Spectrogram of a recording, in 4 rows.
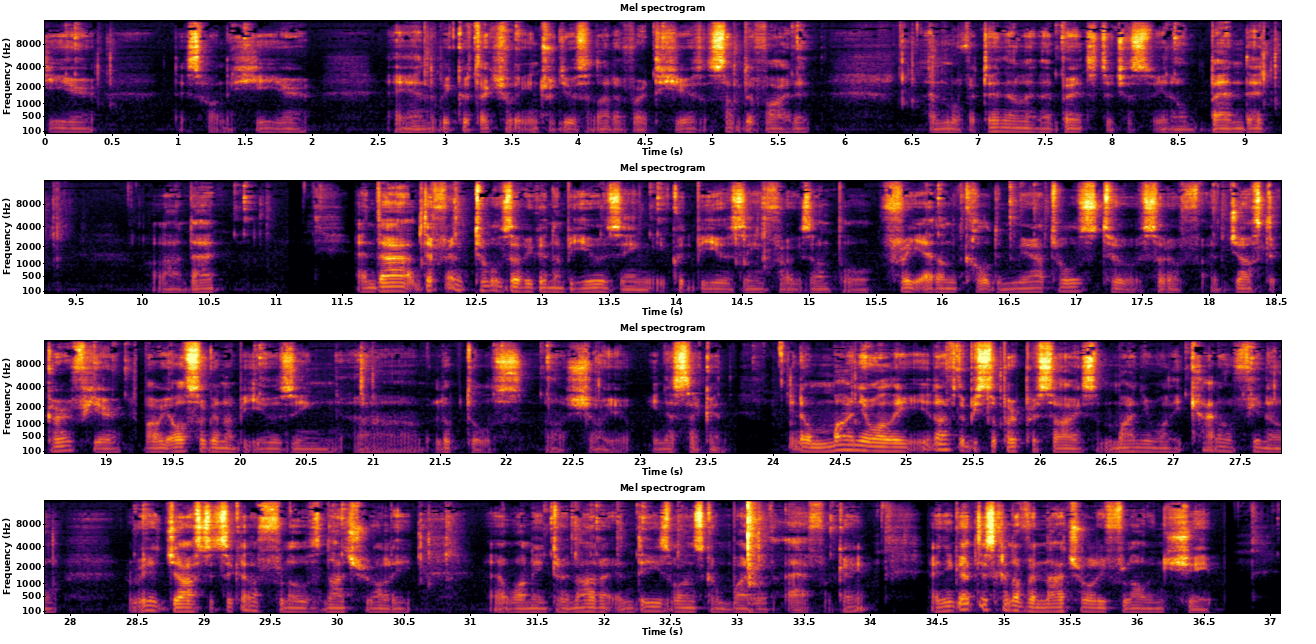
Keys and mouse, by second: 0.3 g, 2.7 Tab, 3.4-6.5 drag, 5.0 Tab, 6.2 g, 6.5-7.5 shift+middle drag, 7.5 shift+click, 8.2 middle click, 8.3-13.7 drag, 9.0 g, 12.0 g, 13.7 middle click, 13.8-25.3 drag, 14.2 g, 20.7 g, 21.9 middle click, 21.9 right click, 22.2 g, 23.9 g, 25.3-27.4 middle drag, 25.5 g, 27.4 click, 27.5 middle click, 27.6 g, 30.5 g, 31.7 click, 33.0 f, 34.0 `, 34.6 `.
